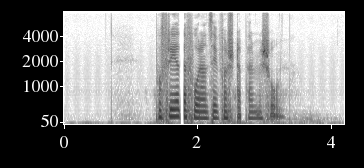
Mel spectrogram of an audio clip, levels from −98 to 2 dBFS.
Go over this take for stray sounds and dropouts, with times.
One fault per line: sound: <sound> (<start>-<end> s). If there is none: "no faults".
sound: dropout (1.7-1.8 s)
